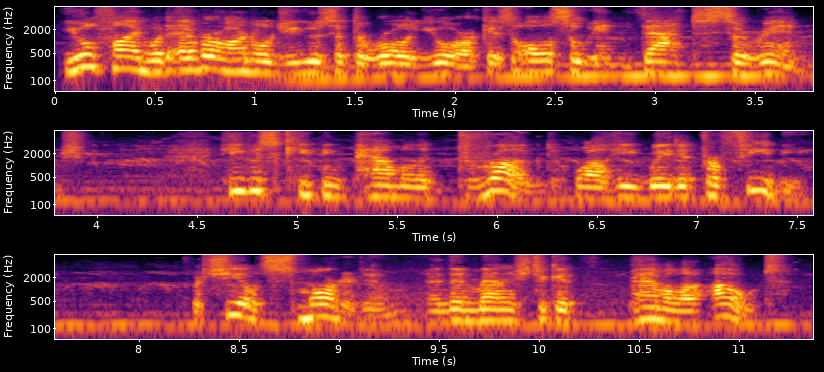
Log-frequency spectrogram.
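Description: An urgent reverend detective of an old-time radio mystery played by a man, with a slightly raised pitch. His speech is formal, articulate and commanding. The video-call recording carries faint noise. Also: lively intonation, moderate pace, lightly acted, rough recording. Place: indoor home video call.

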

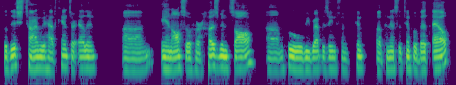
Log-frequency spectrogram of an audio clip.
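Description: A man's voice: on the low side, normal speed. A man in his thirties hosting an online prayer event, speaking casually with many fillers over a webcam. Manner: relaxed, many fillers and restarts. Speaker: event host. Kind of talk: casual moderating on a video call. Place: indoor room on a video call. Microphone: webcam on a video call.

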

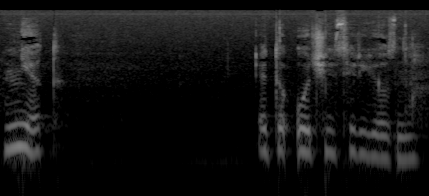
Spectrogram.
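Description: An actress playing an earnest, worried woman in love in a radio drama, confiding in a hushed, halting way. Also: medium pitch, slightly rough. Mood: serious. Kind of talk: radio play acting, 1970 Soviet radio drama.

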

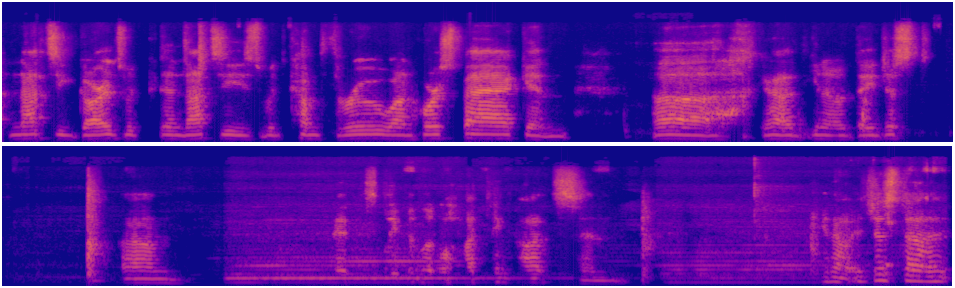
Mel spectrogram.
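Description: A man's voice: fairly low pitch, steady tone, slow, pauses often, a bit bright, a little hiss or hum. A middle-aged man, a film director, answering interview questions casually over a video call from a home office, with many fillers. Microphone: webcam video call.

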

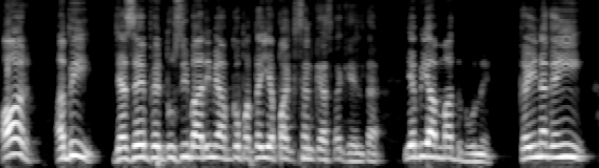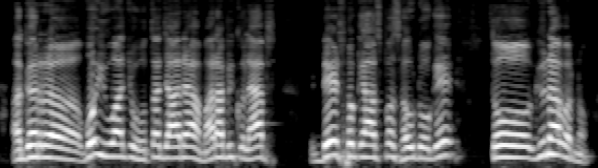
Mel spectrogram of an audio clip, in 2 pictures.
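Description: A man's voice: sits high, normal speed, a little mellow. A Pakistani man in his thirties giving casual, colloquial cricket commentary to camera, dropping in English phrases, close to a desk microphone. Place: small indoor home studio. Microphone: desk microphone close in front.

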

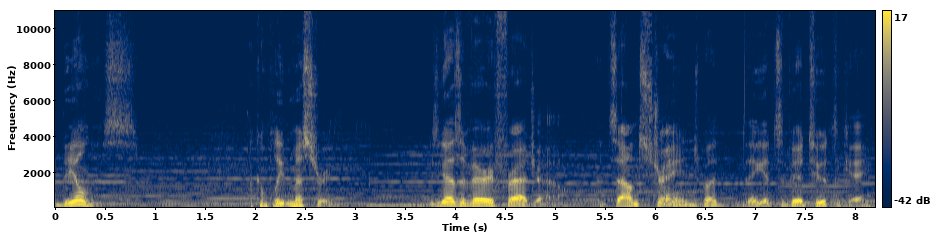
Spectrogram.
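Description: A man's voice: medium pitch, sing-song, unhurried, gravelly, music in the background. A man playing a plainspoken park ranger in an audio drama, matter-of-fact with dry humour.

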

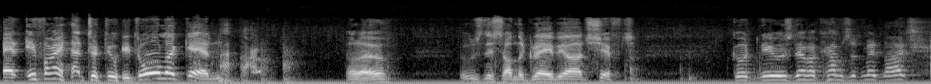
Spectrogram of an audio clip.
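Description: Jolly, hugely animated old chum. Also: male voice, a little high, takes it slowly, pauses often, slight background noise, full character voice, poor audio. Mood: hearty, wistful. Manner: hearty, consoling, clubby. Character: jolly, loyal older gentleman sidekick, old chum. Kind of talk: radio comedy drama acting.

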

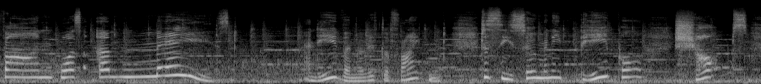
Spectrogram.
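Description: High-pitched, animated woman storyteller. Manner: expressive, dramatic storytelling. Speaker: storyteller, audiobook reader. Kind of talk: scripted children's story narration.

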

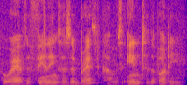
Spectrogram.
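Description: Casting: male meditation guide, exceptionally deep register, unhurried short phrases and long pauses, slight background noise. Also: little pitch movement, a bit bright. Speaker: meditation teacher.

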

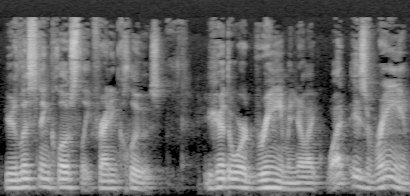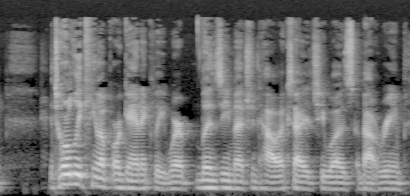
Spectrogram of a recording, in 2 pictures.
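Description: A man's voice: fairly low pitch, fast, a little mellow. A man in his twenties hosting a podcast in a conversational, earnest and encouraging way, close on a desk microphone. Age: 20s. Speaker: podcast host. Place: small room at home, indoors.

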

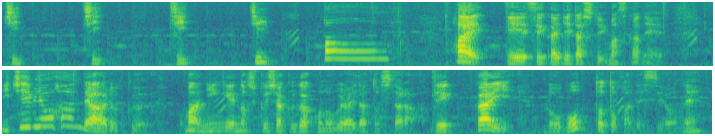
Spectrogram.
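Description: A man teaching anime directing in a relaxed tutorial voice, acting out footsteps and sound effects as he explains. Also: fairly high pitch, moderate pace, soft background music. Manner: lively, acts out sounds and footsteps. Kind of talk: casual tutorial narration.

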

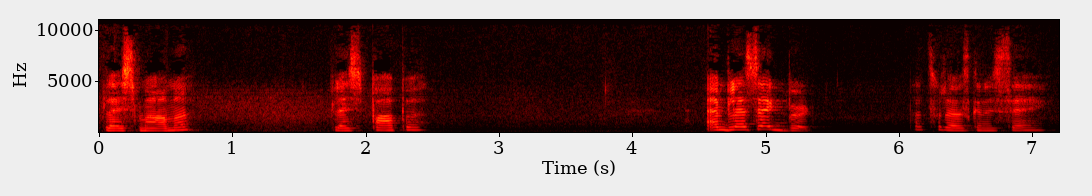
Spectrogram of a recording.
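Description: A woman's voice: fairly high pitch, slow pace, pauses often, fairly bright tone. A young American woman playing a brash, flippant, defensive eighteen-year-old orphan girl in a vintage suspense drama, slangy and wisecracking. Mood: evasive, flippant. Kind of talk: 1960s television suspense drama acting. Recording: noisy vintage TV drama soundtrack.

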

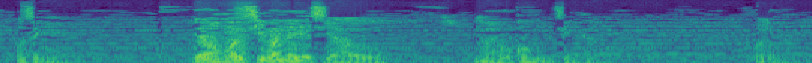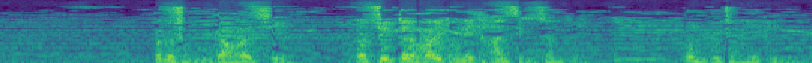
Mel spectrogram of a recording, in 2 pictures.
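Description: Earnest, low-pitched businessman, very expressive. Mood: sincere. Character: earnest, persistent businessman pleading with a woman. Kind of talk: Cantonese radio drama acting. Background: music.

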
